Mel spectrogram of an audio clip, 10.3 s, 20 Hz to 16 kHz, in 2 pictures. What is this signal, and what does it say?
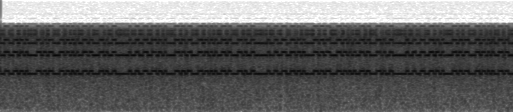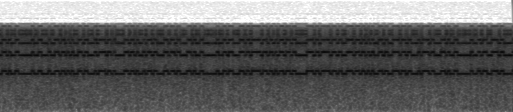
Two-tone teleprinter signal, about 170 Hz shift.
